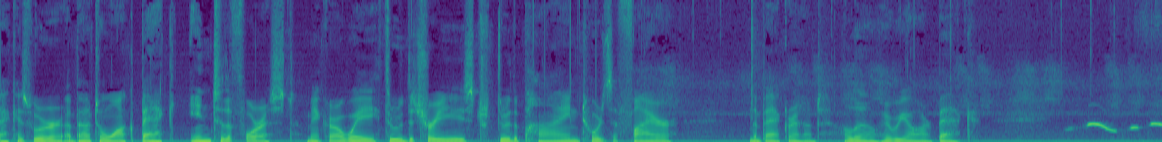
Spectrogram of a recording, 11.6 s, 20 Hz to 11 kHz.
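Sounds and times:
speech: 0:00.0 - 0:06.8, 0:07.5 - 0:09.8
bird chirping clear whistled swooping notes: 0:08.0 - 0:11.6.

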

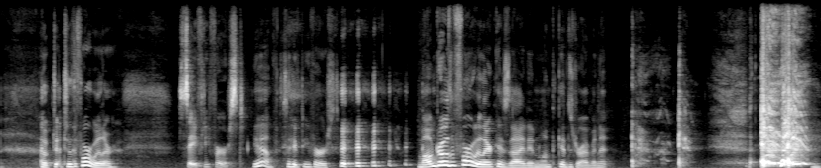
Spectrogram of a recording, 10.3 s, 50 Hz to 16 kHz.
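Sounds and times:
speech: 0:00.5 - 0:01.6, 0:02.3 - 0:07.7
person coughing harshly: 0:09.4 - 0:10.2.

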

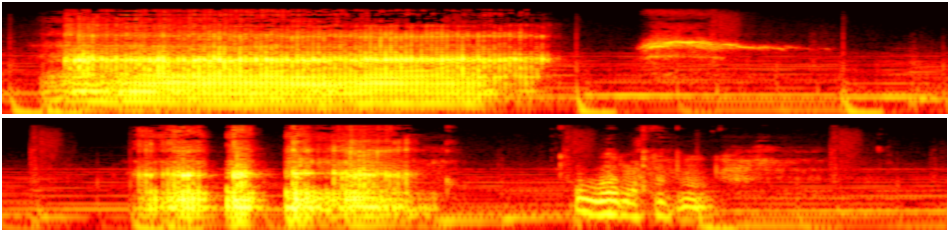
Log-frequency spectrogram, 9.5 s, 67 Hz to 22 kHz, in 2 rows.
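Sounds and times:
person imitating loud snoring with snorts and grunts: 0:00.0 - 0:02.9, 0:05.4 - 0:07.0.

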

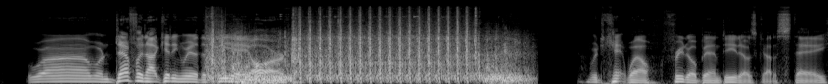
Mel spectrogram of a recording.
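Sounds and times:
speech: 0:00.3 - 0:03.2, 0:05.9 - 0:08.2
MG42 machine gun burst with tail: 0:02.1 - 0:05.4.

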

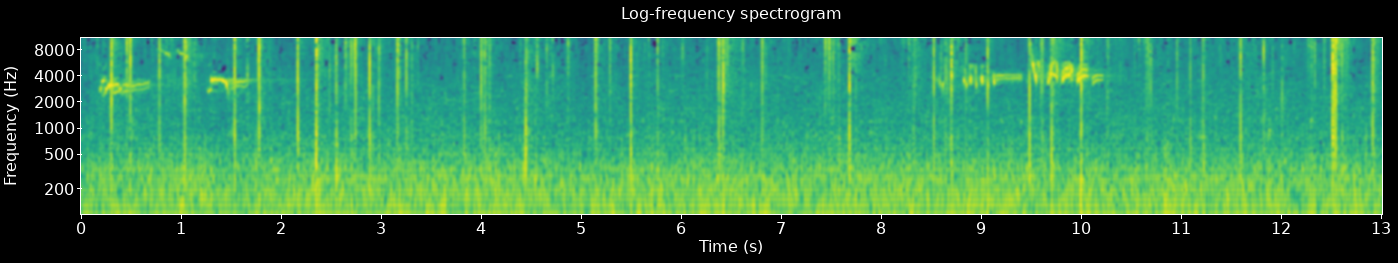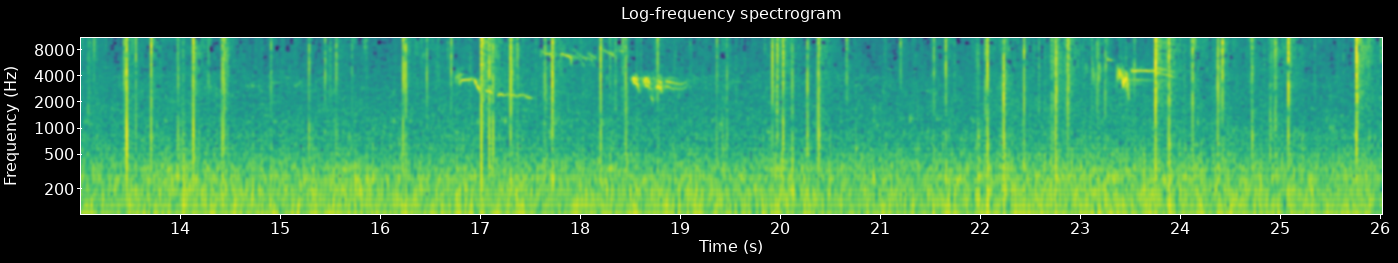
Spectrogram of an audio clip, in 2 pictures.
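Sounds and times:
fireplace fire crackling and popping: 0:00.0 - 0:26.0
bird chirping: 0:00.1 - 0:01.9, 0:08.6 - 0:10.4, 0:16.7 - 0:19.2, 0:22.9 - 0:24.0.

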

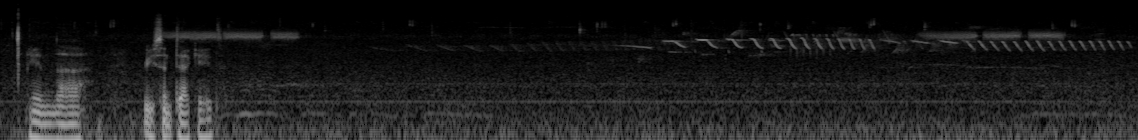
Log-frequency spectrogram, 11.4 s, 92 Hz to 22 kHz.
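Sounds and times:
steady outdoor hiss: 0:00.0 - 0:11.3
speech: 0:00.3 - 0:02.4
sparrow singing a high rapid trill: 0:00.9 - 0:11.3.

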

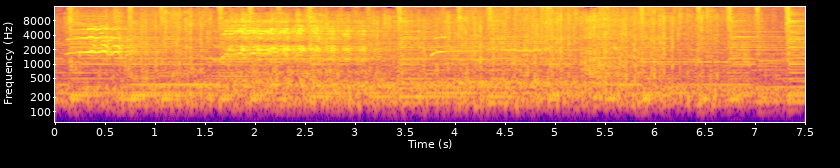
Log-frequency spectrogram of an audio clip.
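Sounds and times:
horse neighing and whinnying: 0:00.1 - 0:05.9
horse hooves clip-clopping: 0:00.1 - 0:07.4.

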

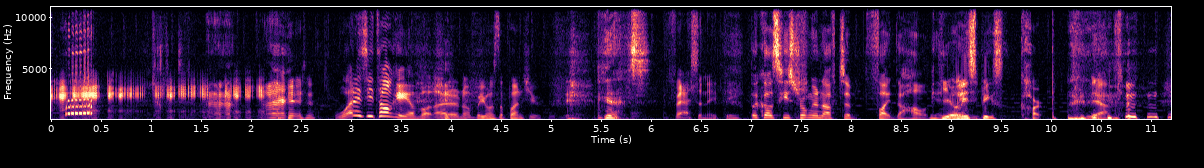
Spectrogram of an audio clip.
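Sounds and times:
voice mimicking dolphin whistles, clicks and chirps: 0:00.0 - 0:02.2
laughter: 0:01.1 - 0:02.7, 0:03.4 - 0:04.4, 0:05.1 - 0:05.9, 0:10.1 - 0:11.2
speech: 0:02.2 - 0:11.2.

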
